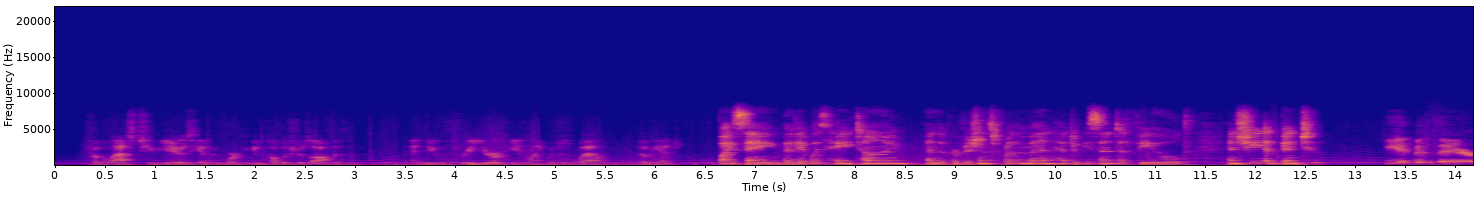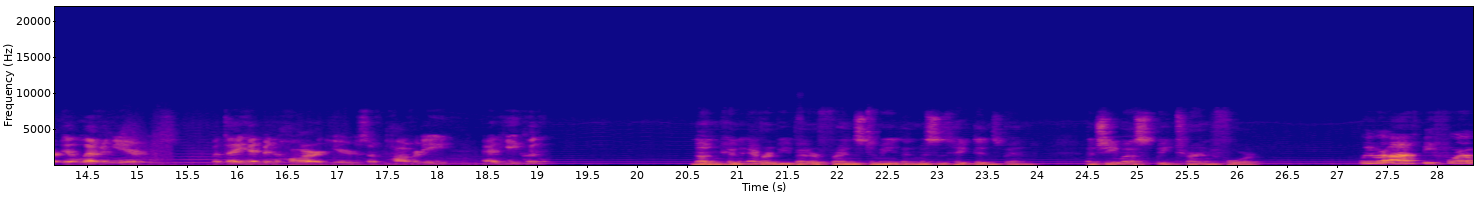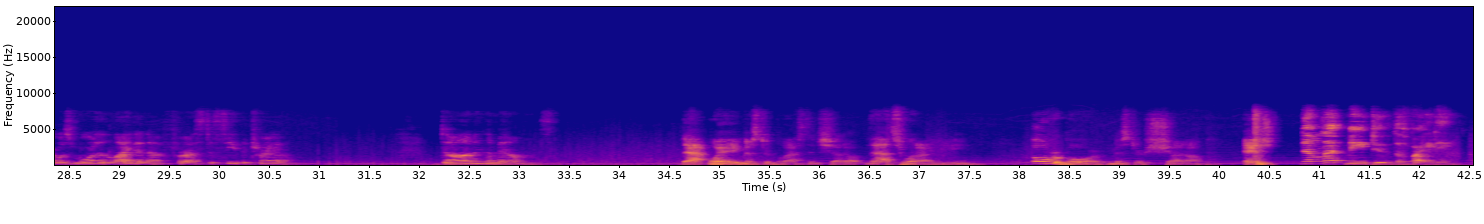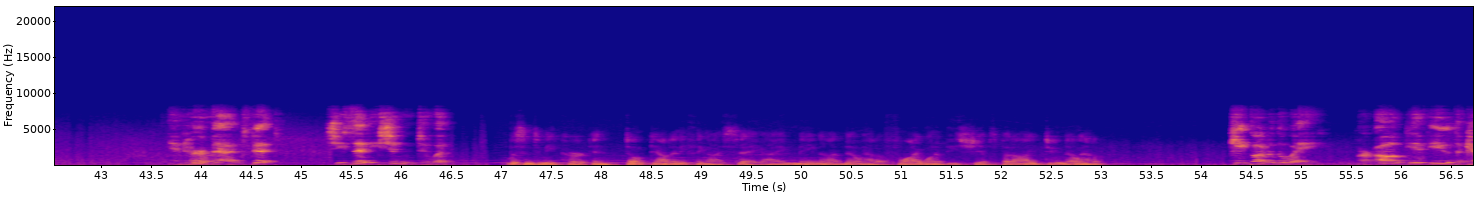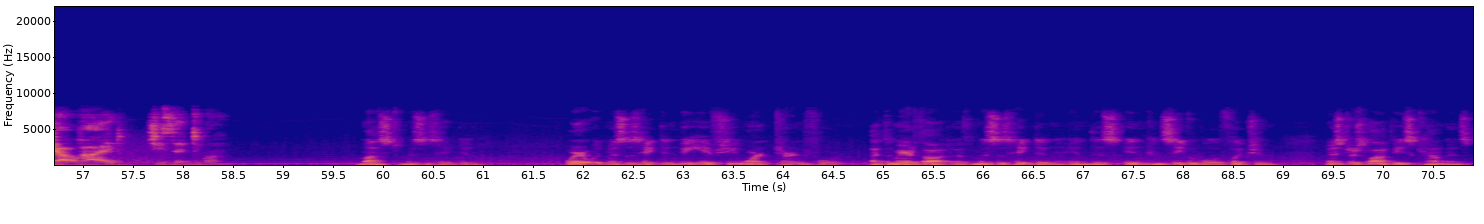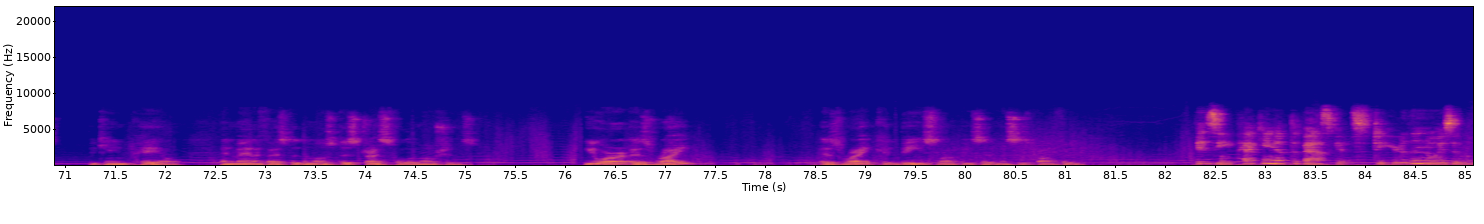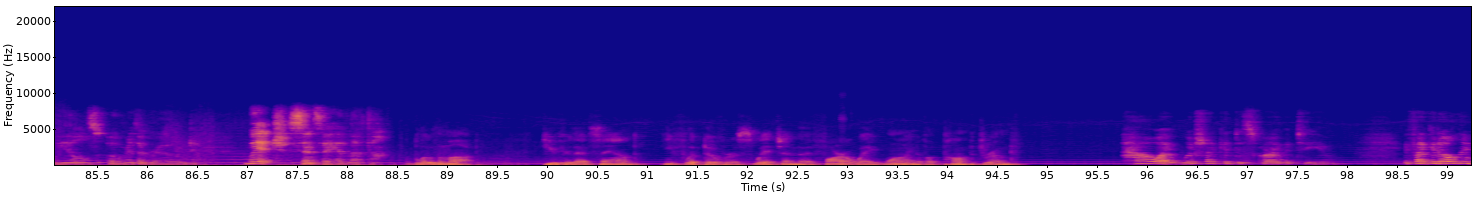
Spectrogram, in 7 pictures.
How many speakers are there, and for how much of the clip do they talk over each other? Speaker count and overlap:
8, no overlap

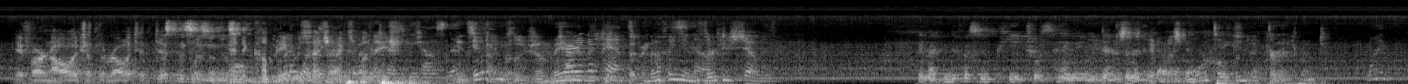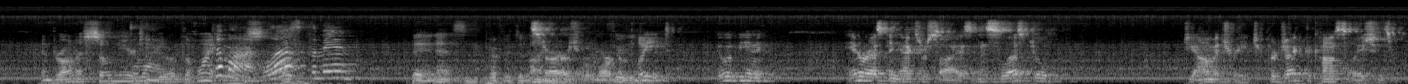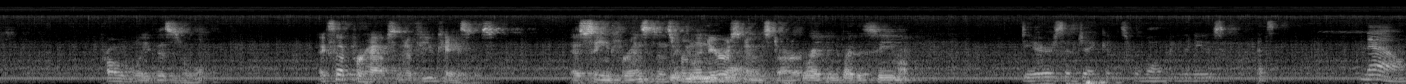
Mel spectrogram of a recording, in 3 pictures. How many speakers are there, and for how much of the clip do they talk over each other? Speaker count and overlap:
7, about 29%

